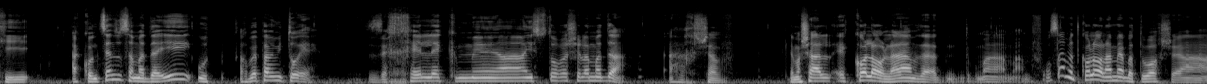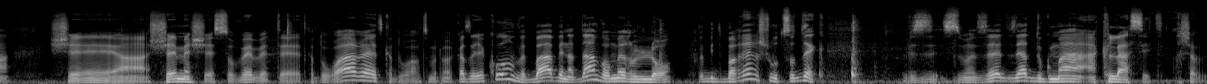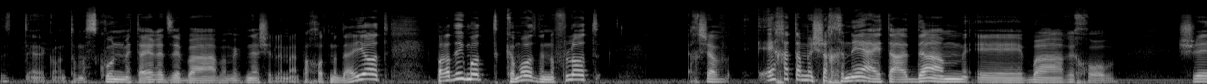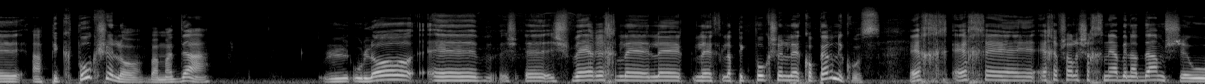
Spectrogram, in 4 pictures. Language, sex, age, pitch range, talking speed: Hebrew, male, 20-39, 105-165 Hz, 110 wpm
